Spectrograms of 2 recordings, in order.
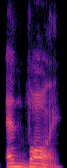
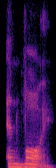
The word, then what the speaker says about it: envoy: 에잖아.이 i 발음은요 메eng저할 때 발음이고 envoy envoy 뭐라고요? envoy envoy 발음 기호의이 발음은 애 발음이에요. 그죠?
